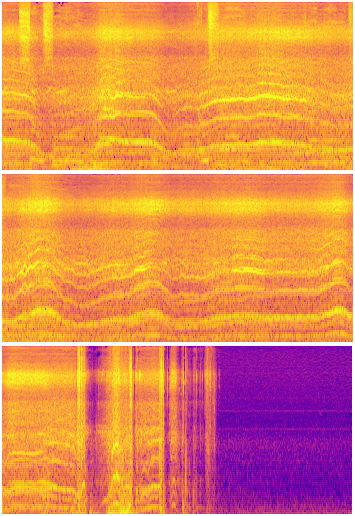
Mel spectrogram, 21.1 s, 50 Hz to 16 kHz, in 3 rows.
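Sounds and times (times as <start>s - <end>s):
quadcopter motors whining: 0.0s - 17.7s.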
